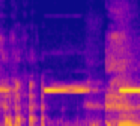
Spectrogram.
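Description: A shrill, high-pitched alarm beeps from a computer in long steady tones, fairly loud, while a person talks and laughs over it.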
